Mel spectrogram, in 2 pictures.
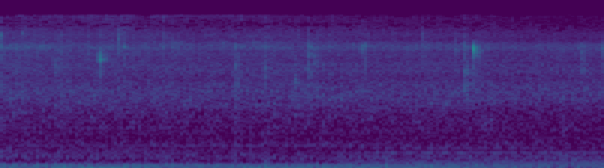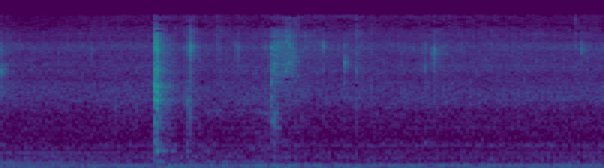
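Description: Faint sizzle of butter in a grill pan, broken by a few sharp clicks and taps of metal tongs, the loudest about five seconds in, as the cooked steak is lifted out onto paper towel.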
